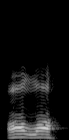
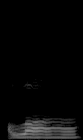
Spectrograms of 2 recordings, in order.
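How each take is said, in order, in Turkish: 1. Kelime yüksek bir sesle söylenir. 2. Kelime yumuşak, kısık bir sesle söylenir. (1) "Yüksek ses var. Mesela Allah, Allah, celali zikir" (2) "Bir de kısık sesle"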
